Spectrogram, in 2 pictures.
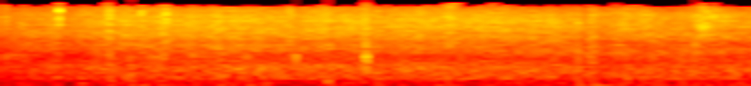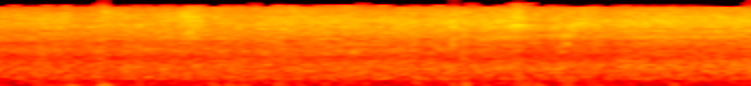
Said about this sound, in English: Waterfall City. And this place is cooler than I remember. Much cooler. So there's the main waterfall there, and there's lots of smaller waterfalls heading down the valley.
